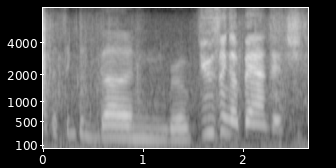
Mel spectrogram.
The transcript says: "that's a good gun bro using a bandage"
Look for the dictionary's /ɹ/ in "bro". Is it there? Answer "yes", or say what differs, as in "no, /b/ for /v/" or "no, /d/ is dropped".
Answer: yes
